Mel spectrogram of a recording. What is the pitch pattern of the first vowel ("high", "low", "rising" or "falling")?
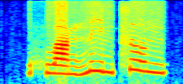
low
